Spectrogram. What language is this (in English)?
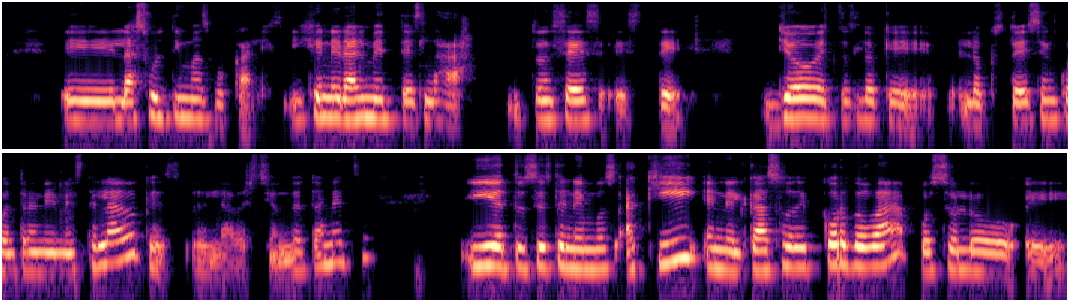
Spanish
